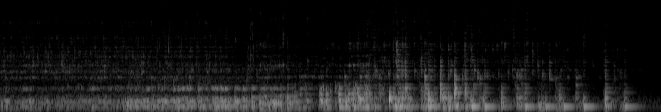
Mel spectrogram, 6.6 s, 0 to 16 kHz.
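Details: Kitchen sink drain with 50.5 mm sink plug: water runs away with low, hollow, irregular glugging and bubbling building halfway as air is drawn down; drain gurgling.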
